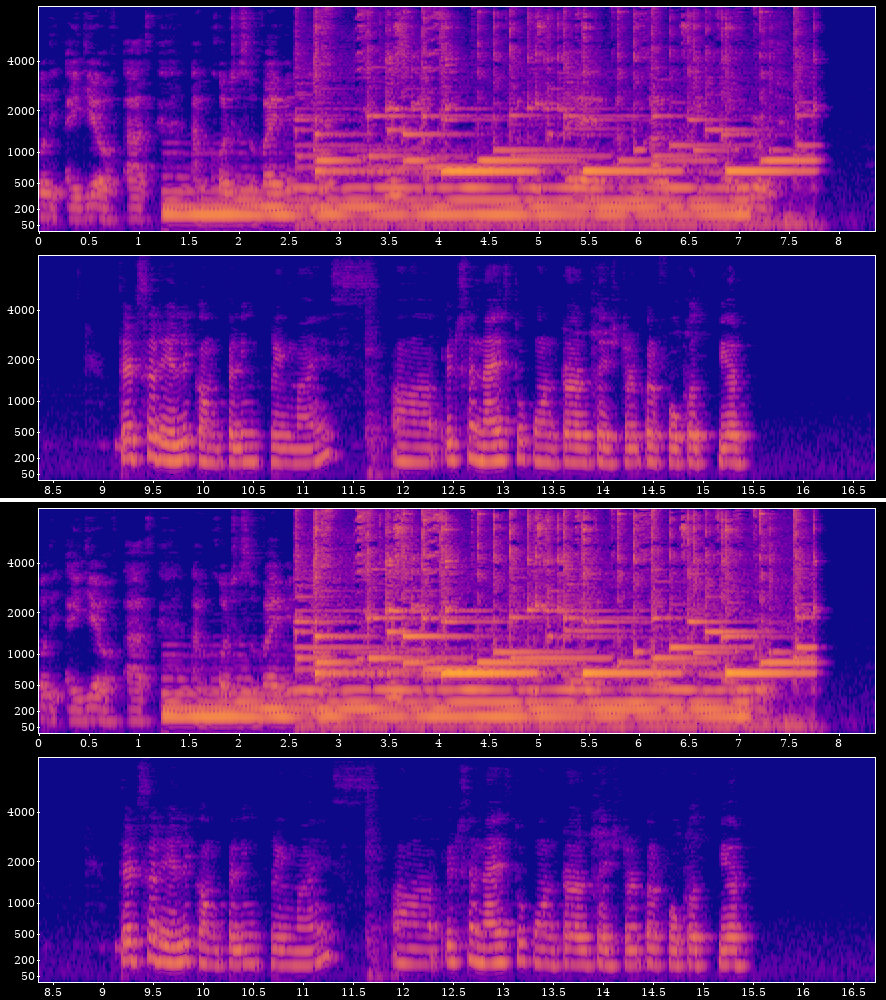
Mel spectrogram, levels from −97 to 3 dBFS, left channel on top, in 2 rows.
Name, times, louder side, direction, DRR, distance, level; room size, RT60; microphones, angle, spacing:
voice 1, 0.0-3.0 3.4-4.0 4.8-7.6 11.6-11.8, left 3 dB, 40° left, 3.4 m, -42 dB
sound 1, 1.2-7.1, right 1 dB, 45° right, 0.8 m, -31 dB
sound 2, 2.5-7.8, right 4 dB, 25° right, 0.4 m, -27 dB
voice 2, 9.1-11.4 11.9-15.5, left 2 dB, 60° left, 1.6 m, -37 dB
7.4 x 7.0 x 2.7 m
head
